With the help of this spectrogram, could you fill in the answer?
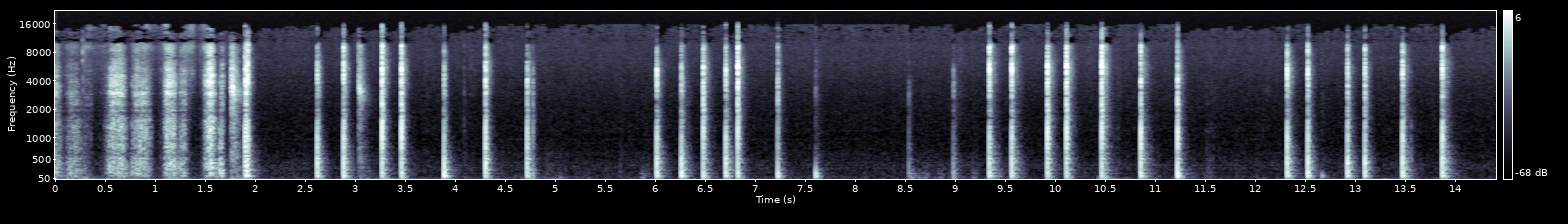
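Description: Long, dark-painted nails tap on a varnished solid wood-grain tabletop. It opens with a quick, dense flurry of taps, then continues in spaced clusters of sharp, separate taps. Each tap is a short, dry click with a low woody knock and a bright tick that dies away almost instantly.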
